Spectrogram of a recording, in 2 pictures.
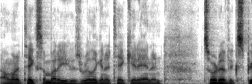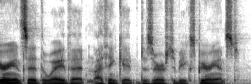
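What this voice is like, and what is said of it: Sick, unwell-sounding voice. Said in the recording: “my voice is sick”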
